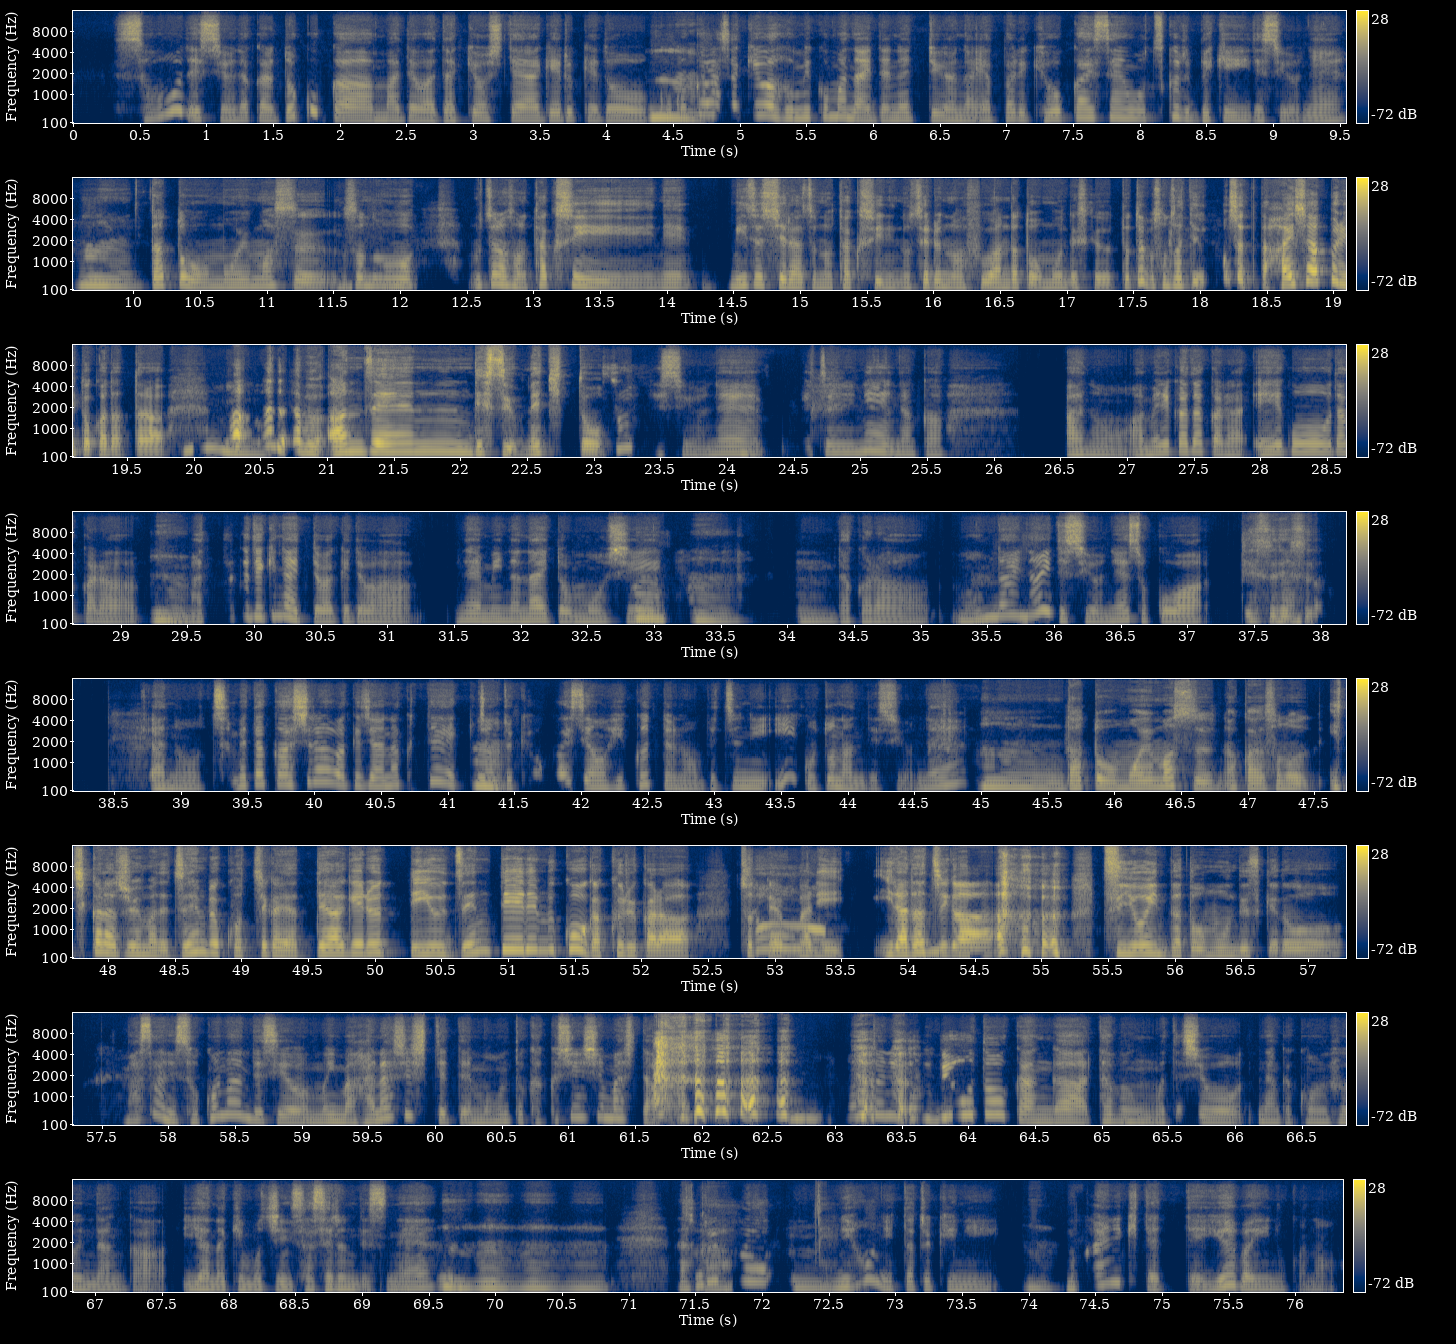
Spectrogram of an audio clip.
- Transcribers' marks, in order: tapping; laugh; laugh
- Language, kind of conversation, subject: Japanese, advice, 家族の集まりで断りづらい頼みを断るには、どうすればよいですか？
